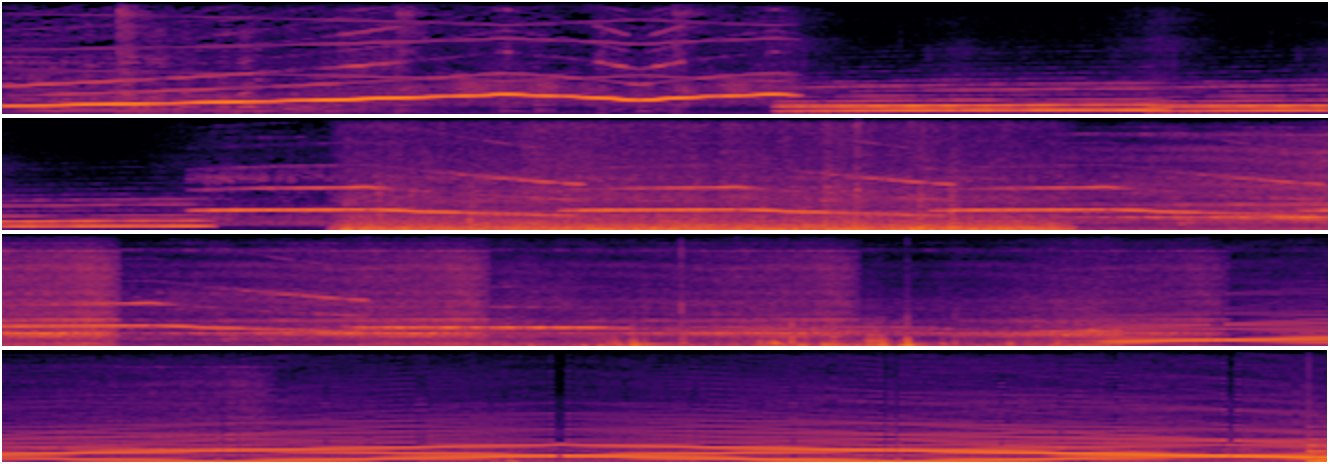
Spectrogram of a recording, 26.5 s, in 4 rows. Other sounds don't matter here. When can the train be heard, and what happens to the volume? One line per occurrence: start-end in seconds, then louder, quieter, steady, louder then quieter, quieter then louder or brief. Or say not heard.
8.2-26.4 quieter.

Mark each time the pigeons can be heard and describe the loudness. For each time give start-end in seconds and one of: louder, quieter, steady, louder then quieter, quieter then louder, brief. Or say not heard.
not heard.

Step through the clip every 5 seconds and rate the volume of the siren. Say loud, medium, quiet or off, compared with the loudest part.
loud, medium, medium, medium, loud, loud.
